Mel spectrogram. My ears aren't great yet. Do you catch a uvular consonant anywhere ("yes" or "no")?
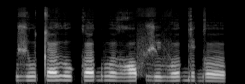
no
